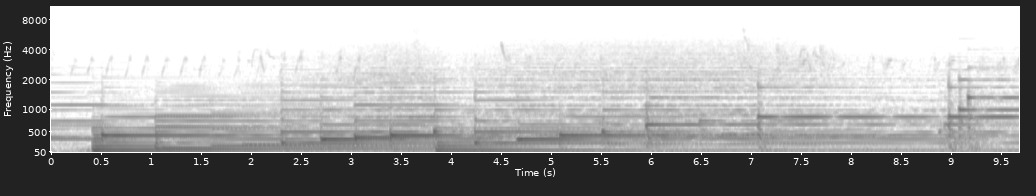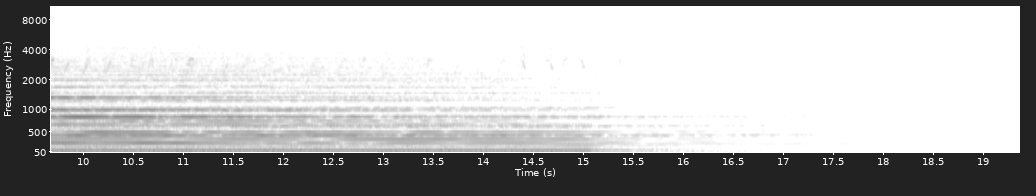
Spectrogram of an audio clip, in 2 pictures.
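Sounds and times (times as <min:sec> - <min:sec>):
Petrof grand piano: 0:00.0 - 0:15.2.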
